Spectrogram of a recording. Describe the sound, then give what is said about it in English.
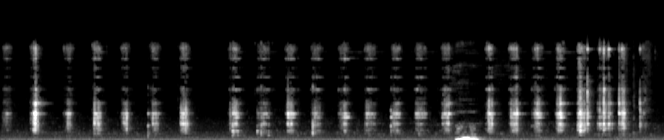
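A medium-sized pipe wrench is handled, making many sharp metallic clicks and clinks in an irregular rhythm. “this is a pretty, it's kind of a medium sized pipe wrench”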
